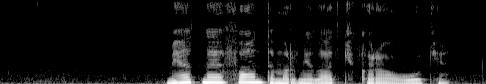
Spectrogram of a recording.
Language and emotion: Russian, sad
